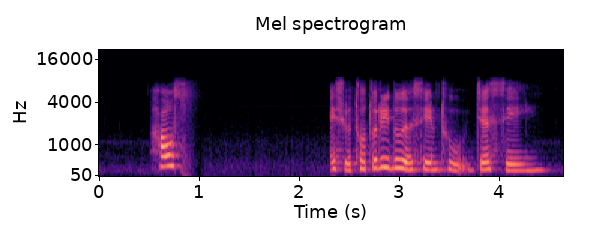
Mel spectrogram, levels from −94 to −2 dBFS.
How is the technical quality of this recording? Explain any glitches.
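The quality is hurt by one real glitch, a gap in the middle of the speech, heard through a call codec whose top end stops around 8 kHz.

From 0.83 to 2.34 s there's what sounds like a long network dropout, most likely lost packets. About 1.5 s of audio never arrives, so the receiver stretches the last sound into a fading buzz, then about 0.3 s of near silence before the speech picks up again, minus the lost part.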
